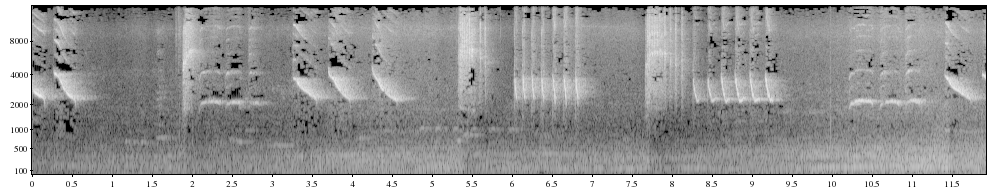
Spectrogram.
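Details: Sooty-headed bulbul song used as a lure: clear descending whistled slurs and short rapid series of sharp notes, repeated phrases over steady low background hum and rustle.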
